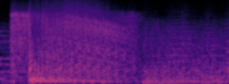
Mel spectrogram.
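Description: Cartoon explosion sound effect: a sudden loud blast just after the start, its rushing noise fading away over about a second, with the orchestral score continuing underneath.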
